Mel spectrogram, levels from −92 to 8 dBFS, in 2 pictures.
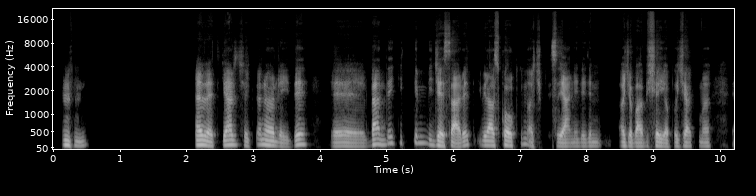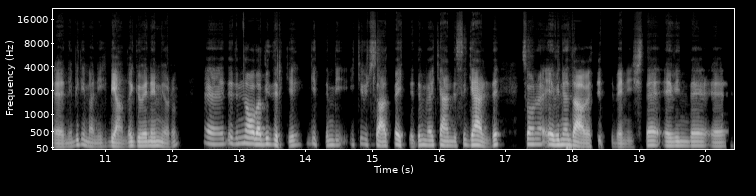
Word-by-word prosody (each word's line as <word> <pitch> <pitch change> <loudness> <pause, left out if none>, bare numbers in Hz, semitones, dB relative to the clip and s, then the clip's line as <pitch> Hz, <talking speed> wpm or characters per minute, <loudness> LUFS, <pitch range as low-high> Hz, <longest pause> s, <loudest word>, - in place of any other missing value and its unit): Hı 135 - 0
hı. 115 -2 -5 1.6
Evet, 130 -5 +2
gerçekten 130 0 -3
öyleydi. 125 - -1 0.3
Eee, 95 -2 -4
ben 145 -1 -1
de 175 - -7
gittim 185 0 -14
bir 135 - -10
cesaret. 115 +1 0
Biraz 120 -2 0
korktum 130 +5 -1
açıkçası, 100 - -10
yani, 95 0 -2
dedim; 100 +1 -11 0.3
acaba 100 -2 -2
bir - - -16
şey 110 -2 0
yapacak 100 +2 -6
mı? 100 0 -10 0.3
Eee, 85 -1 -1
ne 95 +3 -9
bileyim 135 -3 -4
hani, 95 +1 -8
bir 105 - +7
anda 90 +3 0
güvenemiyorum. 110 - +1 0.4
Eee, 155 -2 -2
dedim 165 0 -5
ne 175 - +1
olabilir 150 -4 +6
ki? 135 +1 -6
Gittim, 135 -4 -7
1-2-3 140 +2 -12
saat 110 -4 +2
bekledim 135 -1 0
ve 125 0 +1
kendisi 120 0 -1
geldi. 135 0 +5 0.3
Sonra 150 -1 0
evine 140 -1 +5
davet 90 -7 +7
etti 90 - -14
beni, 85 -2 -2
işte 80 +9 -3 0.2
evinde 115 0 0
eee 100 0 -2
115 Hz, 140 wpm, -25 LUFS, 100-135 Hz, 1.6 s, bir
